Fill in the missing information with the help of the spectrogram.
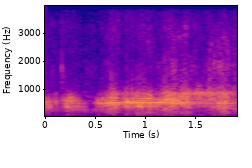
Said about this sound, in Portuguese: Não tô ouvindo, passou uma moto pro inferno.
